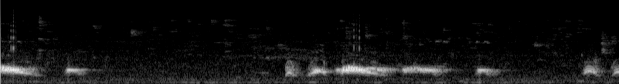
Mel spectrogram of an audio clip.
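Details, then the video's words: Calling between pet and wild spotted doves: soft low coos, two short notes and a longer warbling one, repeated after a silent gap. "SUARA BURUNG‼️ DERKUKU PIARAAN VS DERKUKU LIAR BERSAHUTAN_MERDU SUARANYA"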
